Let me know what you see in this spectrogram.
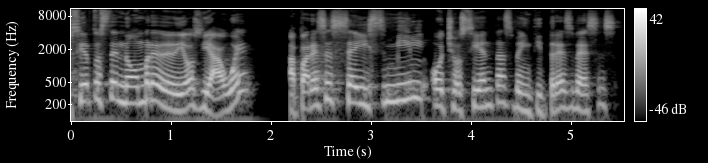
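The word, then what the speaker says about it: Yahweh: cómo se pronunciaba y la mayoría de los expertos bíblicos nos aconsejan como cristianos pronunciar el nombre de dios como yagüe entonces yagüe sería el nombre más correcto en vez de las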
